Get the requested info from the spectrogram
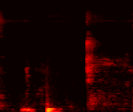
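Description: A pause in speech with two soft, deep thumps in the first second, then a brief breath-like noise shortly before talking resumes.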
